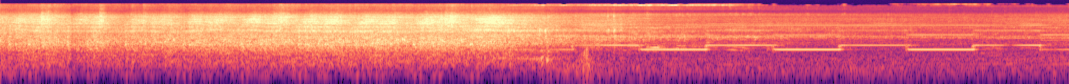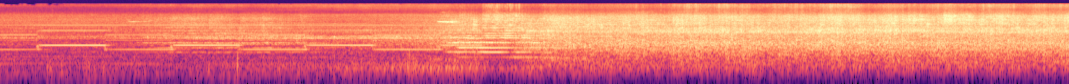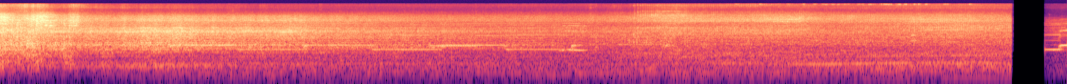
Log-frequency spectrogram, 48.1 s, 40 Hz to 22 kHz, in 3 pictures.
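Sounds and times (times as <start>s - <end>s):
train wheels clattering: 0.0s - 9.6s, 23.7s - 34.9s
level crossing alarm two tones: 8.2s - 23.4s, 34.8s - 40.9s, 47.8s - 48.0s
train horn blast: 17.6s - 24.8s.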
